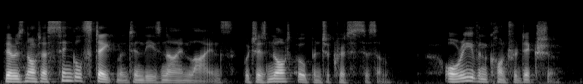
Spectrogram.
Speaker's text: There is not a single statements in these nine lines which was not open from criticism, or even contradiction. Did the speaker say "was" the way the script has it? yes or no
no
